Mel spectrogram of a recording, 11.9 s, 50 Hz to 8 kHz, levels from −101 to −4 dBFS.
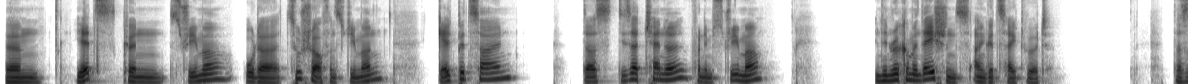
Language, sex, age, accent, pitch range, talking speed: German, male, 30-49, German, 110-135 Hz, 105 wpm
